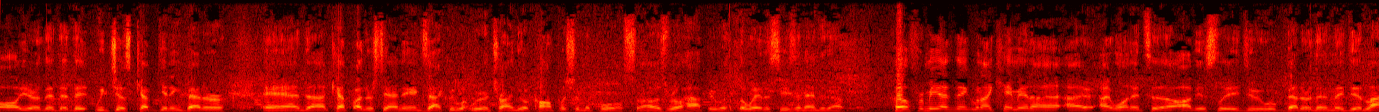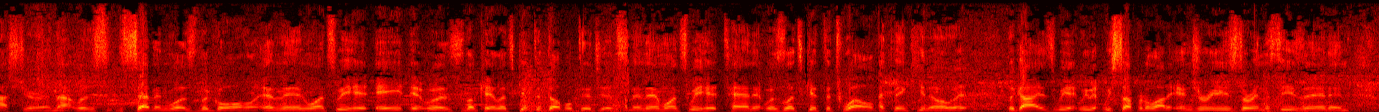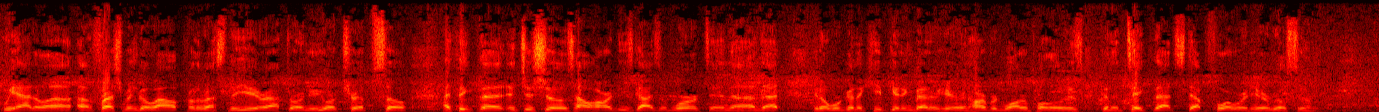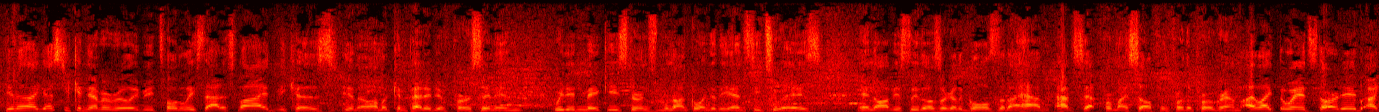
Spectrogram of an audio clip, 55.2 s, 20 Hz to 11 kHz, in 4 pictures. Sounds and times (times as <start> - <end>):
Speech: 0.0 - 40.8, 41.4 - 55.1.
